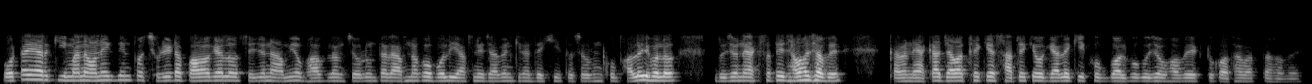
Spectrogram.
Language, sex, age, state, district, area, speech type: Bengali, male, 18-30, West Bengal, Paschim Bardhaman, urban, conversation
